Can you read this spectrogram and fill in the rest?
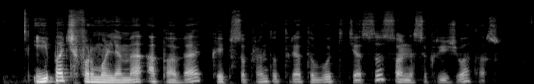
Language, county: Lithuanian, Vilnius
